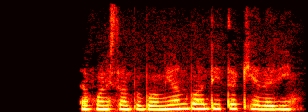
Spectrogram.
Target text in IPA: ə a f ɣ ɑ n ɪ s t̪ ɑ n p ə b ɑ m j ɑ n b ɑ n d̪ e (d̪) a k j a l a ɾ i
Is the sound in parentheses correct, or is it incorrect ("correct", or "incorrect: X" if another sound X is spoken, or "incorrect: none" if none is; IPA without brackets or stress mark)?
incorrect: t̪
